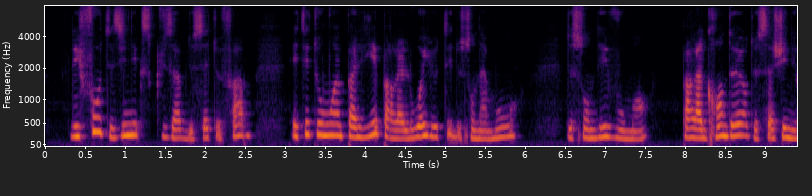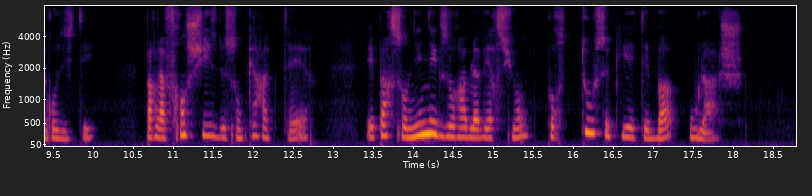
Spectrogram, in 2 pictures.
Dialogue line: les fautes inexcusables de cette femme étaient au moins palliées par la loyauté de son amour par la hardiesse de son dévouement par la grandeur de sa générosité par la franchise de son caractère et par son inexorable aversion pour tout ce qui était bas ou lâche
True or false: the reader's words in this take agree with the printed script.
false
